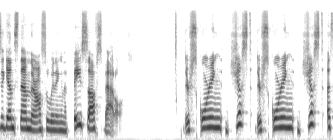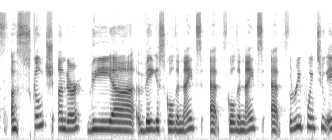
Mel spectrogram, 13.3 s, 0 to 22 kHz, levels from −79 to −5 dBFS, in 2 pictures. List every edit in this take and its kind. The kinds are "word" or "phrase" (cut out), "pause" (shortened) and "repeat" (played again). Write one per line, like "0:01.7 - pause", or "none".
0:05.1 - repeat
0:08.3 - pause
0:11.2 - repeat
